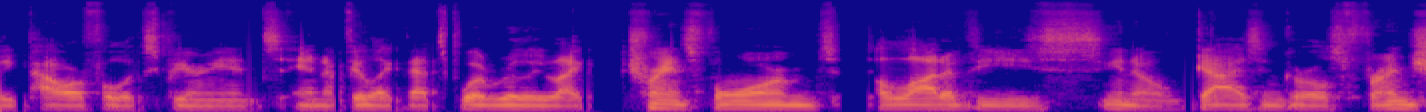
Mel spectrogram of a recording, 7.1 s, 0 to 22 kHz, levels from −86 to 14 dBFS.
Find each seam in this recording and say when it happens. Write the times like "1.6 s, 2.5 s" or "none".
3.0 s, 4.2 s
